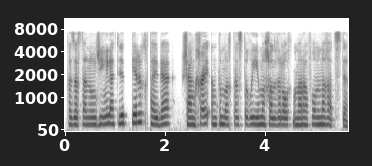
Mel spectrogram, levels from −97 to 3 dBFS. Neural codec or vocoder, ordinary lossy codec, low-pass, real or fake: codec, 16 kHz, 1 kbps, X-Codec, HuBERT features, trained on balanced general audio; none; 7.2 kHz; fake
